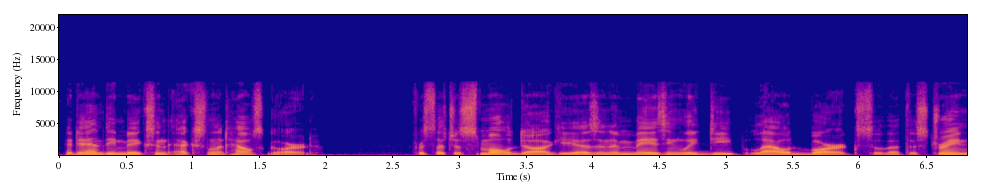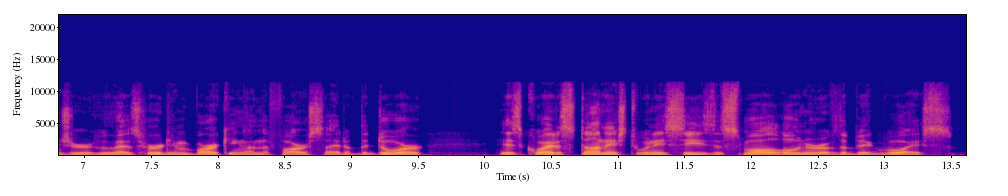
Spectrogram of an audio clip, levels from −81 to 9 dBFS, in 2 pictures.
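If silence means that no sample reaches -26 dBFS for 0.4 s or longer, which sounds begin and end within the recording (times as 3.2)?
2.7–9.51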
